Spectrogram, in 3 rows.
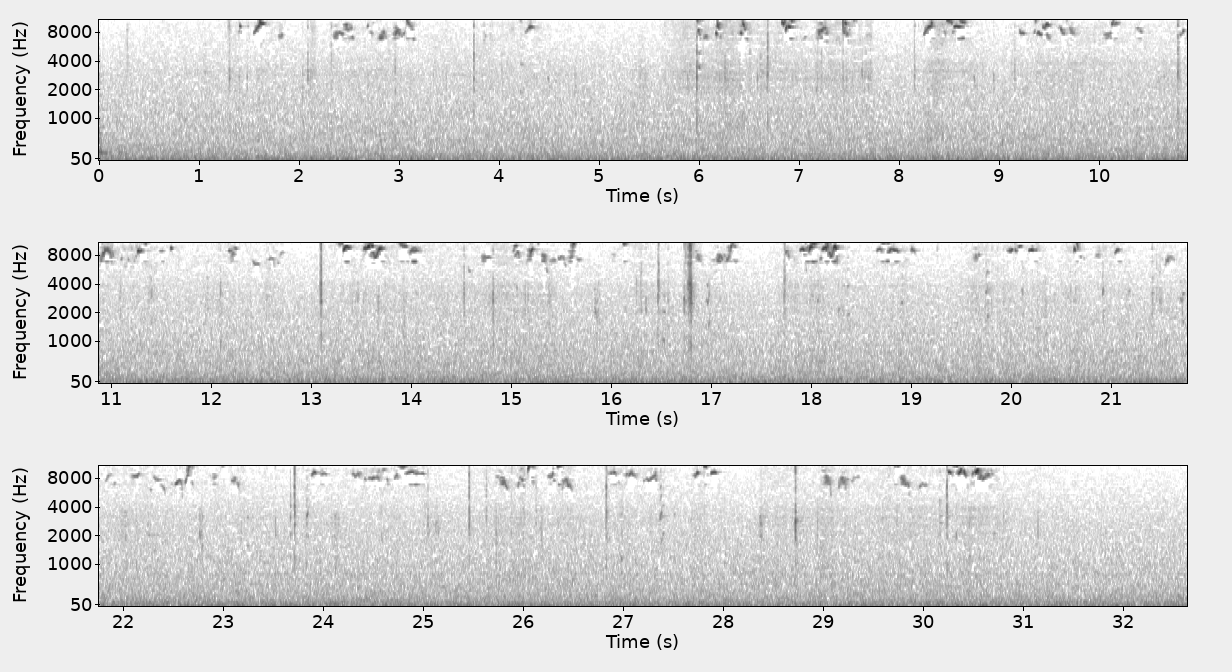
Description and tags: Recorder: SONY MD MZ-RH1 (Linear PCM; Rec level: manual 19)
Mic: SONY ECM CS10 (Phantom powered; Position: 4cm above)
This is the noise my computer ball mouse makes when moved. The squeaking is nearly the same regardless of speed or direction; At faster movement you can hear extra rattling of the dials.
computer, mouse, squeaky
